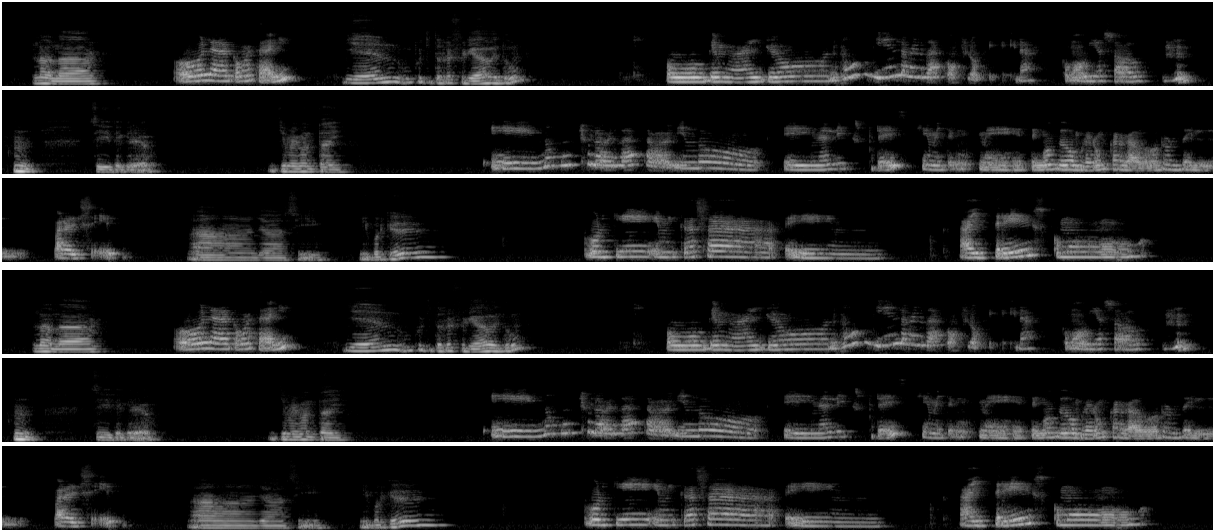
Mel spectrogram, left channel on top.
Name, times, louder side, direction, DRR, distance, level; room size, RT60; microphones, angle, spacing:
voice 1, 0.3-1.0 3.4-5.2 12.2-12.4 13.0-13.6 14.8-15.5 26.1-27.4 27.8-28.7, equal, 75° left, -1 dB, 0.9 m, -29 dB
voice 2, 1.7-2.9 6.6-9.8 10.1-10.3 10.6-11.9 17.0-19.7 19.9-20.6 20.8-24.4 24.7-25.4 30.0-33.0 33.8-35.6, left 2 dB, 15° left, 2 dB, 0.6 m, -28 dB
3.6 x 2.2 x 3.8 m, 0.30 s
head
